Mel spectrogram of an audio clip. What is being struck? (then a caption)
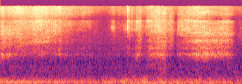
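Paper comic book. Fingertips and nails rub and scratch across the printed pages of an open paper comic book lying flat on a stack on a wooden table, then flip a page. The result is a soft, steady, bright papery hiss over a faint low hum, with brief crisp scrapes near the middle and end.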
